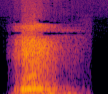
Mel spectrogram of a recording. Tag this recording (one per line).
baseball
play
swing
swinging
